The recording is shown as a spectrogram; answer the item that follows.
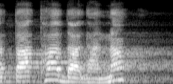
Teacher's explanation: और दंत में क्या होगा? तो दंत में होगा ता, था, दा, धा, ना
